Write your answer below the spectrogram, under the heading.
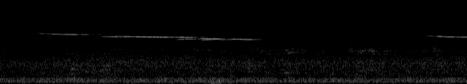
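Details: A group of Black-capped Chickadees sing to each other; one gives a clear, pure whistle sliding slightly downward, and a second whistle begins near the end, over a steady low rumble.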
